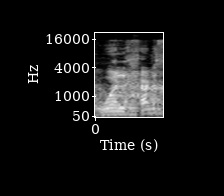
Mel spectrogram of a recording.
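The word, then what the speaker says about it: وَالْحَرْثِ: Nah, wal hart di sini ada dua sukun. Pertama ro yang memang bertanda sukun. Kemudian tsa yang kita baca sukun karena kita berhenti. Wal hart gitu ya.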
